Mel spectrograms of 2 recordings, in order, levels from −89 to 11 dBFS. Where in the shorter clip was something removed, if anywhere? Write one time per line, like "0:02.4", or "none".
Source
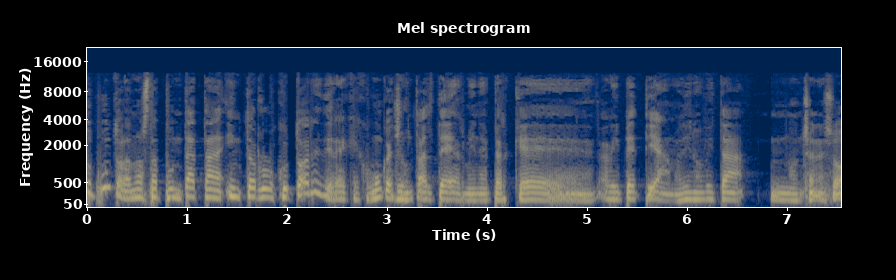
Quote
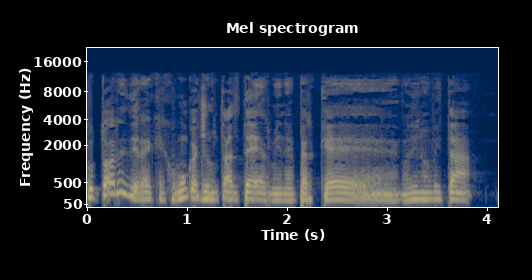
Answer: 0:03.1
